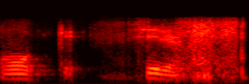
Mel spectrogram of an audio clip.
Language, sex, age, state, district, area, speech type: Malayalam, male, 45-60, Kerala, Palakkad, rural, conversation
